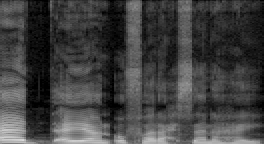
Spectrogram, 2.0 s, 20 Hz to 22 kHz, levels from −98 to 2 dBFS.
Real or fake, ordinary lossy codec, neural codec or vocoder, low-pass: real; none; none; none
